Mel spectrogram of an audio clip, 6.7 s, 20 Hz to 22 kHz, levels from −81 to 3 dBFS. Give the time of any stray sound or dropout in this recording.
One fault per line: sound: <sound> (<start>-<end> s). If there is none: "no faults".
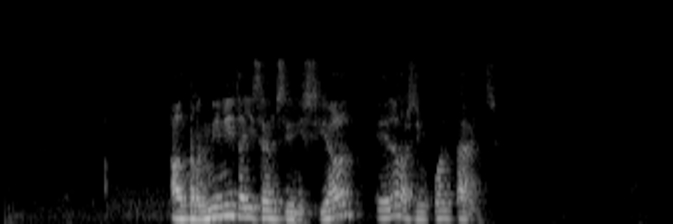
no faults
